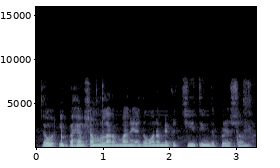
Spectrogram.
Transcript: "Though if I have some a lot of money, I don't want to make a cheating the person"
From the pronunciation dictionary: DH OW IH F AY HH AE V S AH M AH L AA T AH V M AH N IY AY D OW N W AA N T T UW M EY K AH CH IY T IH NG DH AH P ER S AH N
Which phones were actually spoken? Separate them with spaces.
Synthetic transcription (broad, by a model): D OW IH P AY HH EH P S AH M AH L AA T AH M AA N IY AY D OW N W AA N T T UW M EY K AH CH IY T IH NG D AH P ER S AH N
